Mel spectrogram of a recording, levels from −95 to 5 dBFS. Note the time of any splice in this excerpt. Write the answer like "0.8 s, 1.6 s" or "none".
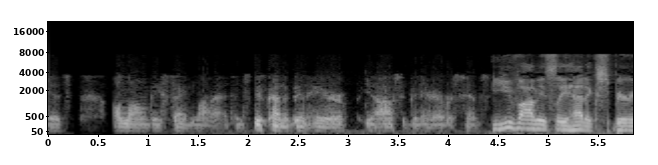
2.0 s, 4.4 s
